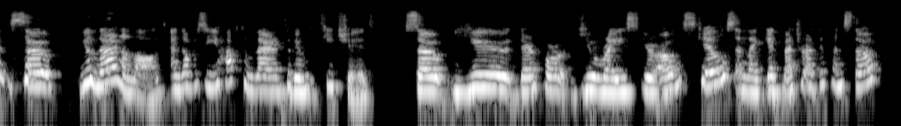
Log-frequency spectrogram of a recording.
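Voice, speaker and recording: A woman with a non-native accent and a high pitch speaks at a moderate pace, her pitch swinging very widely. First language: not English. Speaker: games industry professional, college alumna. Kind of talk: Q&A talk. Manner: animated.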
